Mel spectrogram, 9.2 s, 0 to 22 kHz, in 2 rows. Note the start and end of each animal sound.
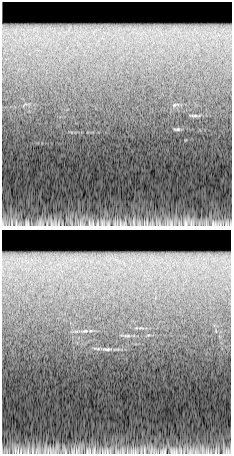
0.0s-9.2s: Blue-headed Vireo (Vireo solitarius)
0.6s-2.1s: Hermit Thrush (Catharus guttatus)
3.1s-4.4s: Hermit Thrush (Catharus guttatus)
5.8s-6.5s: Black-throated Green Warbler (Setophaga virens)
6.4s-7.9s: Hermit Thrush (Catharus guttatus)

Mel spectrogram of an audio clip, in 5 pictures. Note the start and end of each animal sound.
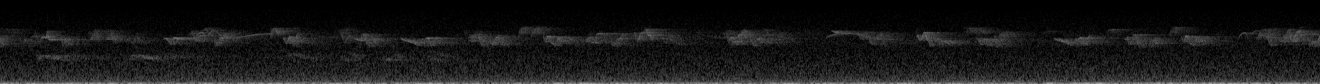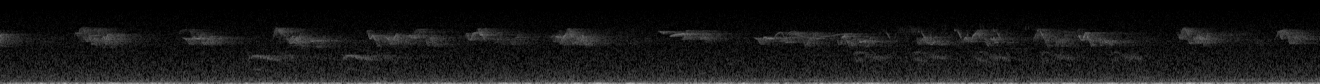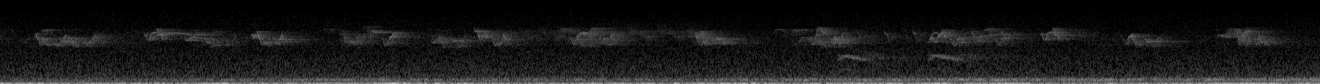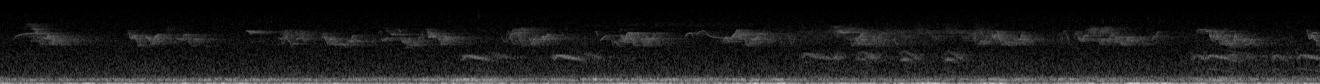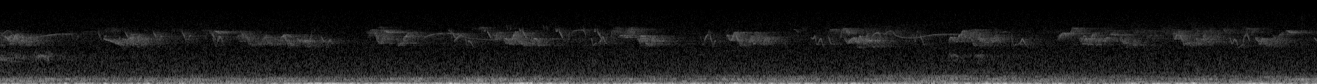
0.0s-46.1s: Red-eyed Vireo (Vireo olivaceus)
0.3s-4.9s: American Crow (Corvus brachyrhynchos)
2.2s-2.8s: Eastern Wood-Pewee (Contopus virens)
8.2s-9.1s: Eastern Wood-Pewee (Contopus virens)
12.3s-13.3s: Eastern Wood-Pewee (Contopus virens)
15.6s-17.3s: American Crow (Corvus brachyrhynchos)
21.7s-24.7s: American Crow (Corvus brachyrhynchos)
21.7s-24.2s: Ovenbird (Seiurus aurocapilla)
27.9s-28.7s: Eastern Wood-Pewee (Contopus virens)
31.4s-33.7s: Ovenbird (Seiurus aurocapilla)
34.7s-36.3s: American Crow (Corvus brachyrhynchos)
35.0s-36.6s: Ovenbird (Seiurus aurocapilla)
39.6s-40.3s: Eastern Wood-Pewee (Contopus virens)
44.2s-45.8s: American Crow (Corvus brachyrhynchos)
46.3s-47.2s: Eastern Wood-Pewee (Contopus virens)
47.0s-66.0s: Red-eyed Vireo (Vireo olivaceus)
47.5s-49.4s: American Crow (Corvus brachyrhynchos)
48.0s-49.7s: Ovenbird (Seiurus aurocapilla)
51.4s-53.3s: American Crow (Corvus brachyrhynchos)
53.0s-53.6s: Eastern Wood-Pewee (Contopus virens)
53.8s-55.6s: Ovenbird (Seiurus aurocapilla)
56.9s-57.8s: Eastern Wood-Pewee (Contopus virens)
57.0s-59.6s: Ovenbird (Seiurus aurocapilla)
61.2s-62.6s: Eastern Wood-Pewee (Contopus virens)
62.0s-62.7s: American Crow (Corvus brachyrhynchos)
63.4s-65.6s: Ovenbird (Seiurus aurocapilla)

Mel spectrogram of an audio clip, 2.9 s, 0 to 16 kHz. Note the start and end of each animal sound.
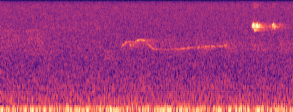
0.0s-2.8s: unidentified call
0.8s-2.8s: Eastern Wood-Pewee (Contopus virens)

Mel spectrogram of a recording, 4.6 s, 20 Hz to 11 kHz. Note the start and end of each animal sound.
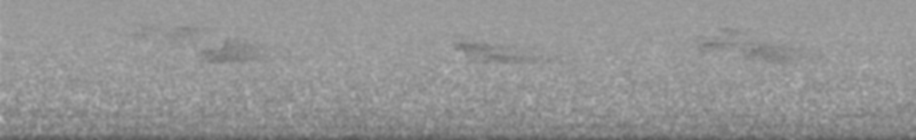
0.7s-4.6s: Red-eyed Vireo (Vireo olivaceus)

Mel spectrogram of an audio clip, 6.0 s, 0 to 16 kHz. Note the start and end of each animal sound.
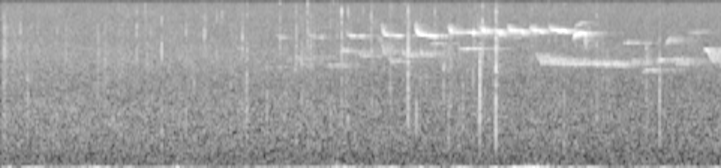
2.2s-6.0s: Winter Wren (Troglodytes hiemalis)
2.2s-5.2s: Golden-crowned Kinglet (Regulus satrapa)

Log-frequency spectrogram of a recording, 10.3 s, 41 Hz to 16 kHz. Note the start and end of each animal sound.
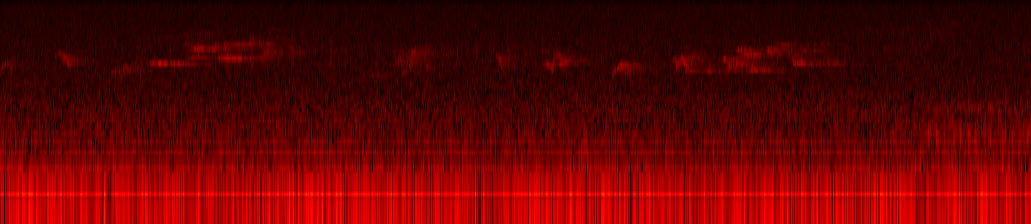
0.0s-1.5s: Scarlet Tanager (Piranga olivacea)
1.1s-2.8s: Hermit Thrush (Catharus guttatus)
2.7s-4.8s: unknown mammal
3.8s-4.5s: Red-eyed Vireo (Vireo olivaceus)
4.9s-7.6s: Scarlet Tanager (Piranga olivacea)
6.9s-8.6s: Hermit Thrush (Catharus guttatus)

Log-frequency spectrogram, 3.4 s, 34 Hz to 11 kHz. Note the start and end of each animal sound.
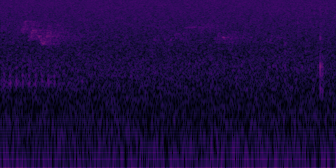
0.0s-3.4s: Red-eyed Vireo (Vireo olivaceus)

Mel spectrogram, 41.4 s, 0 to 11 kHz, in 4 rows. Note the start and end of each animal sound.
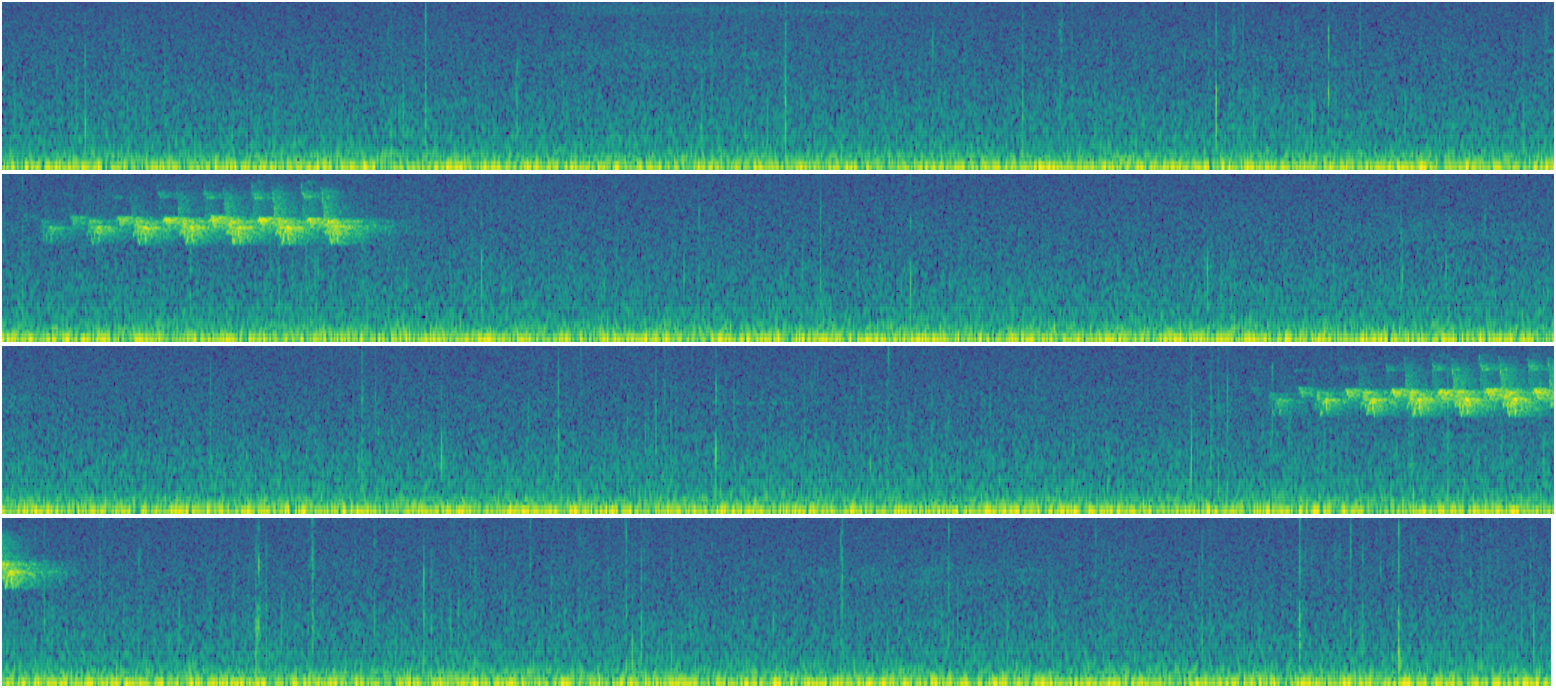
3.6s-6.0s: Red Squirrel (Tamiasciurus hudsonicus)
10.1s-13.0s: Ovenbird (Seiurus aurocapilla)
19.2s-21.0s: Ovenbird (Seiurus aurocapilla)
29.0s-31.4s: Ovenbird (Seiurus aurocapilla)
36.1s-38.1s: Ovenbird (Seiurus aurocapilla)

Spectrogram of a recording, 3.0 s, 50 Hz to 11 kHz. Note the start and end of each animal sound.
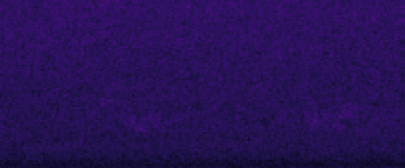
0.0s-3.0s: Red-eyed Vireo (Vireo olivaceus)

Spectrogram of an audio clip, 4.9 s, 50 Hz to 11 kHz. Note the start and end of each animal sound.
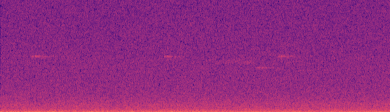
2.5s-3.6s: Black-throated Green Warbler (Setophaga virens)

